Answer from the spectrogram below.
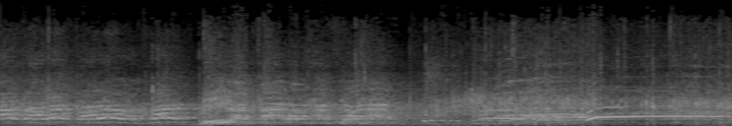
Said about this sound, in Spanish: luego de recibir su diploma, los recién graduados tomaron varios carteles para mostrar su inconformidad, que recibió una ola de aplausos de quienes estaban en el lugar.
